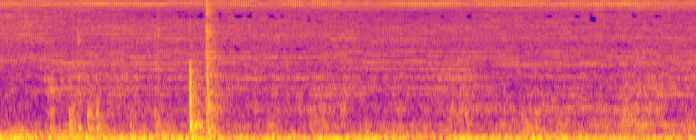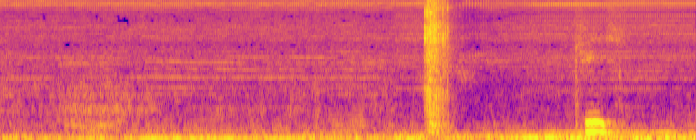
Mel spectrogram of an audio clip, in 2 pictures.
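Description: Small battery-powered handheld fan running with a steady low hum, with two sharp clicks, the louder one near the end.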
